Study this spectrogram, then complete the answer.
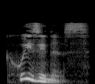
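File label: "queasiness", British English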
